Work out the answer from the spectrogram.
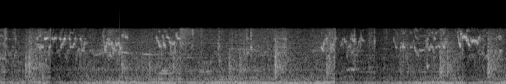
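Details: Parakeets in a pet store, a group of caged birds chattering with overlapping squawks and high chirps above steady indoor hum, with people talking nearby.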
